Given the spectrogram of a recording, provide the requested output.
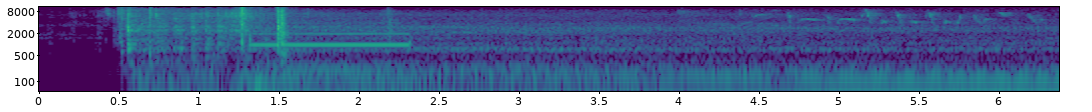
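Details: Showroom-condition 2007 Mercury Grand Marquis with 16,628 miles and about 1.5-year-old gas: a short crank catches quickly and settles into a smooth, even low idle with no misses or knocks; a healthy start.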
